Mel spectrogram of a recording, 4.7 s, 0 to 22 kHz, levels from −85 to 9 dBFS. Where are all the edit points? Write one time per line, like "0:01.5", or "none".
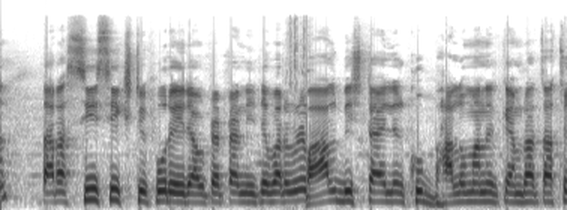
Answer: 0:02.5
